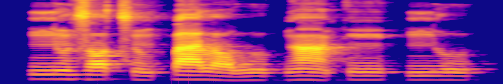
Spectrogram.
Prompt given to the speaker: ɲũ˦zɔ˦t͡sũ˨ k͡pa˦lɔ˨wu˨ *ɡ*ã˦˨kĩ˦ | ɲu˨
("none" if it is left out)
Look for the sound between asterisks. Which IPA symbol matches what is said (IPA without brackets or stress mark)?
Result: ɡ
